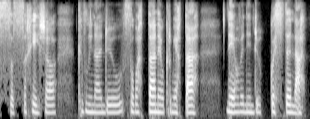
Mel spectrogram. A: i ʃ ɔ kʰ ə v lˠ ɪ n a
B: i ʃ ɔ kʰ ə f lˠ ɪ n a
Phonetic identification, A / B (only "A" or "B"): A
